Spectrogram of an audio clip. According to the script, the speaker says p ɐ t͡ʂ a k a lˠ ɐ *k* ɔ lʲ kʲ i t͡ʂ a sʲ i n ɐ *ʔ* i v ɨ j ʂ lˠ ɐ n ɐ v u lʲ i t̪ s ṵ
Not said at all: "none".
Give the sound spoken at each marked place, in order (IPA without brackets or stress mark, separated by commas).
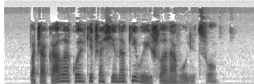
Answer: k, k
